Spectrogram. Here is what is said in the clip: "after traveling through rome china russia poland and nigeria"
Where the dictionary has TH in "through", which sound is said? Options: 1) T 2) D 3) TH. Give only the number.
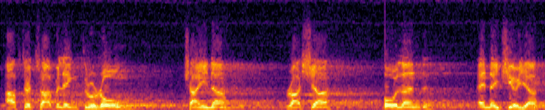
1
